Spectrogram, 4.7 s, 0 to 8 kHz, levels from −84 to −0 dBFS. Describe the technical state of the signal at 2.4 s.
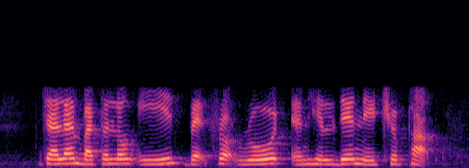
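At 2.4 s the speech is intact, with nothing there beyond the narrow, telephone-band sound of the AMR narrowband mobile codec it passes through.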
